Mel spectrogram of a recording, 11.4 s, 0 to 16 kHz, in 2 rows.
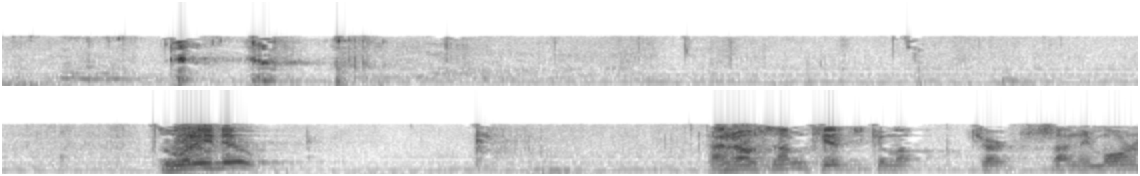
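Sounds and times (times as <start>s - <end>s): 
faint steady hum: 0.0s - 11.3s
someone chewing a cough drop: 0.3s - 6.4s
speech: 6.5s - 7.0s, 9.2s - 11.3s.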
